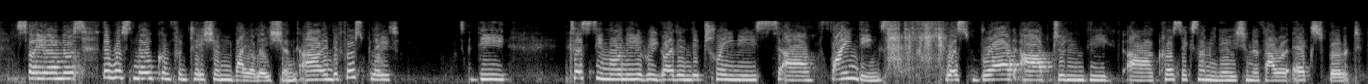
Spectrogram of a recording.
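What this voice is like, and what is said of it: Noticeable non-native accent. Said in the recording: “I apologize for my accent. It always comes up when I'm a little anxious.”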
